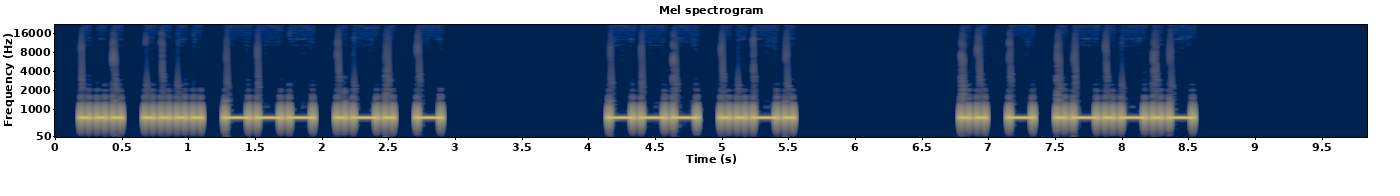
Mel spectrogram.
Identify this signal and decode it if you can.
Morse code, heard as a keyed tone, about 20 wpm, 700 Hz. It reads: SHORT OF IT.
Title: 3x Word-Spacing - Sentences from Top 400 Words - 20wpm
